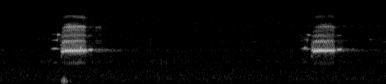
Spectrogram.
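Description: Two harsh, nasal Blue Jay screams, each about half a second long and spaced roughly two and a half seconds apart, with a soft thump before the first.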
